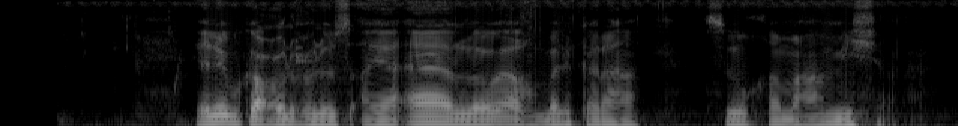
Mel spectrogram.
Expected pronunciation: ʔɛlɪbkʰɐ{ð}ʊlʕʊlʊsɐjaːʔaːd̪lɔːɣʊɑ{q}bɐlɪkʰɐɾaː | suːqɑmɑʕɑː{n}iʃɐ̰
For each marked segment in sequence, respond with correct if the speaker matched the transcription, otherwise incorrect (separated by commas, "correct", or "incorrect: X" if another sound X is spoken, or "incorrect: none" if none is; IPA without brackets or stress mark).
incorrect: ʕ, correct, incorrect: m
